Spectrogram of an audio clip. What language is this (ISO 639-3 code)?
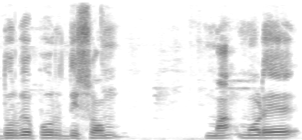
sat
